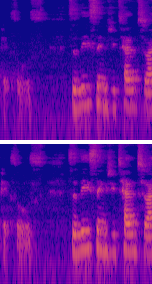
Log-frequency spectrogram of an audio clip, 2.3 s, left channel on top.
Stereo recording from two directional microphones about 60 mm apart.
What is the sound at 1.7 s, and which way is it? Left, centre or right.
Speech, right.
